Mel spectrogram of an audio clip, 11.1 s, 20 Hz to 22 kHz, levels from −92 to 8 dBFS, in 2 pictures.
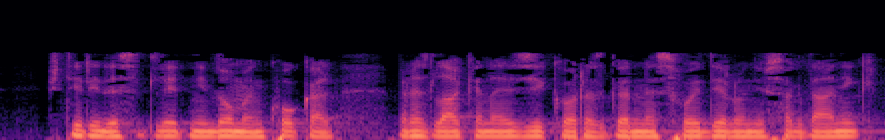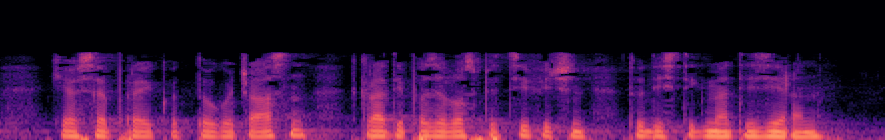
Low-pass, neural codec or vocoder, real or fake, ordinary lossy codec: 5.4 kHz; none; real; MP3, 24 kbps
